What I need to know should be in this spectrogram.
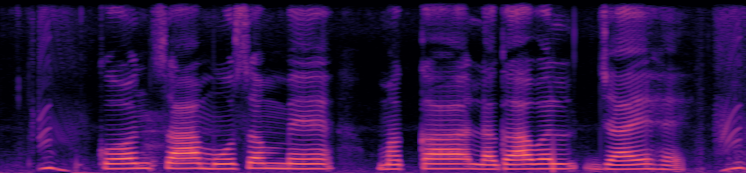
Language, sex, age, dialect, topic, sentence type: Magahi, female, 18-24, Northeastern/Surjapuri, agriculture, question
